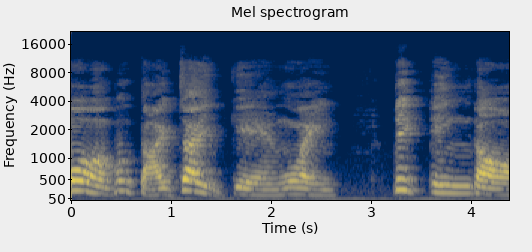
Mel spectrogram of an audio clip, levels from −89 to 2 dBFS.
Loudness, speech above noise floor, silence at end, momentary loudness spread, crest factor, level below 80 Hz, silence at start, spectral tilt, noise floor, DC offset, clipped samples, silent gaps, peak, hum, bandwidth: -22 LUFS; 39 dB; 0 s; 12 LU; 16 dB; -58 dBFS; 0 s; -5 dB/octave; -59 dBFS; under 0.1%; under 0.1%; none; -4 dBFS; none; 11 kHz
